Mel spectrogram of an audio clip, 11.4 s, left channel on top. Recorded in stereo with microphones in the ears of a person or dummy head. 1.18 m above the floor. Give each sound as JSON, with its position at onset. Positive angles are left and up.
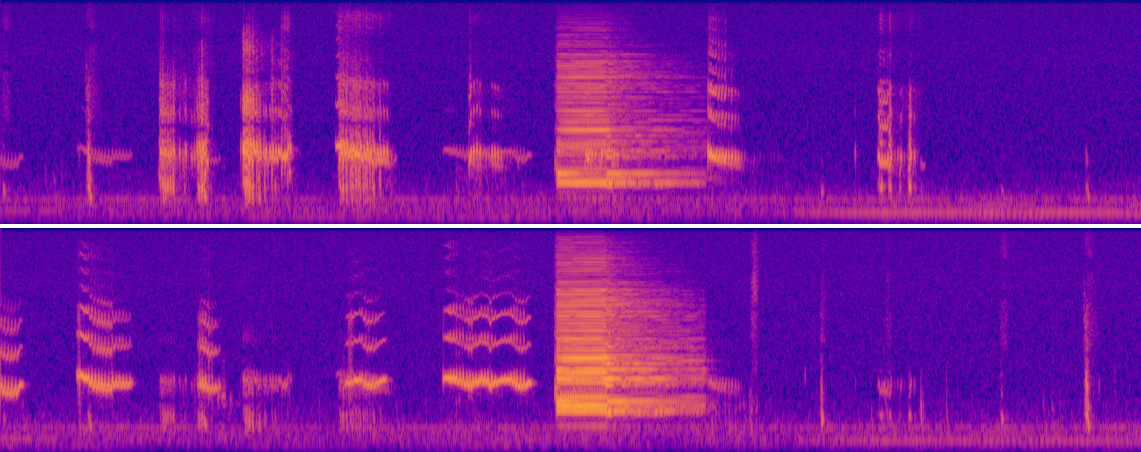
{"t": 5.5, "sound": "an alarm", "side_deg": -50, "distance_m": 0.6}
